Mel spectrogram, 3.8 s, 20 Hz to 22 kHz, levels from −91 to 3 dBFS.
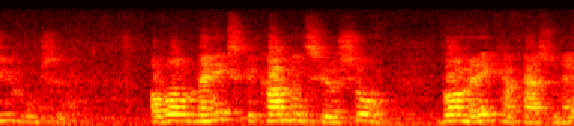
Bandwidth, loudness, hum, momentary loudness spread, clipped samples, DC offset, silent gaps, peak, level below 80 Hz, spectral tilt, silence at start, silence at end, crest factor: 15.5 kHz; -24 LUFS; none; 16 LU; under 0.1%; under 0.1%; none; -4 dBFS; -62 dBFS; -5 dB/octave; 0 s; 0 s; 20 dB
